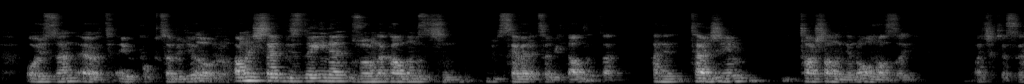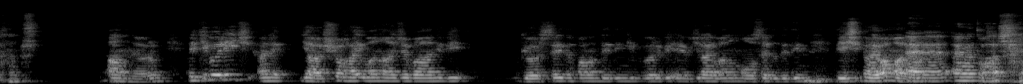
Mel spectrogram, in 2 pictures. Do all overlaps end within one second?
Yes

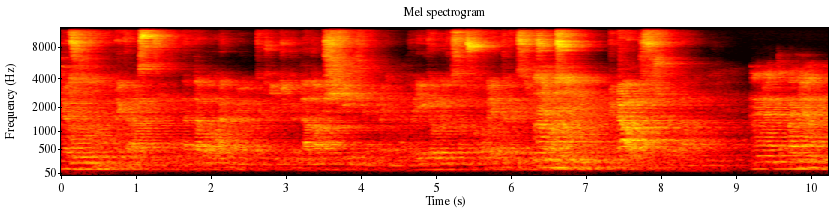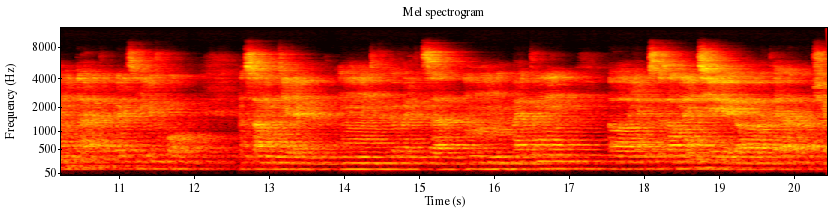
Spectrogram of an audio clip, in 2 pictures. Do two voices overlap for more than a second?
No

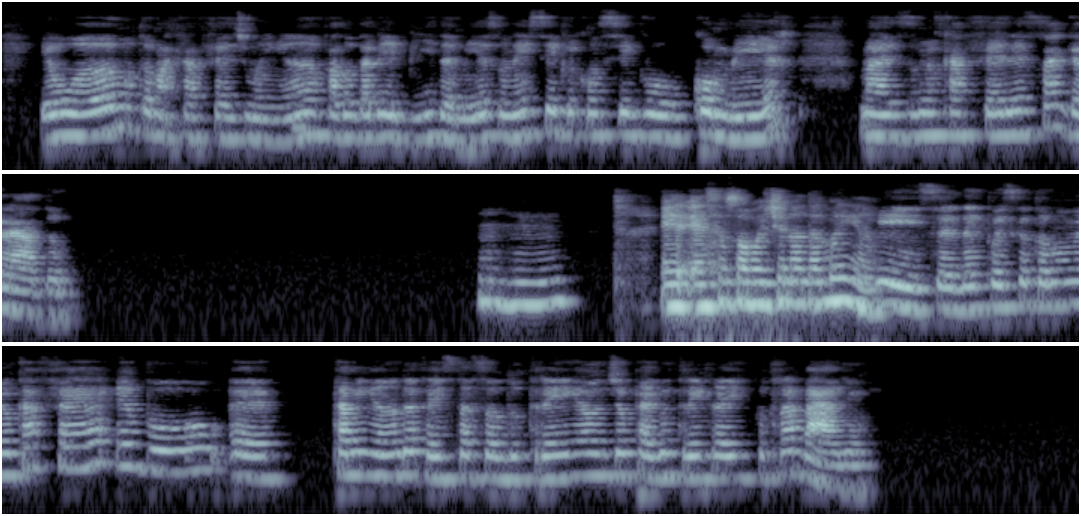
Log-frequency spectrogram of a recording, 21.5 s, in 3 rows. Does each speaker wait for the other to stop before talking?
Yes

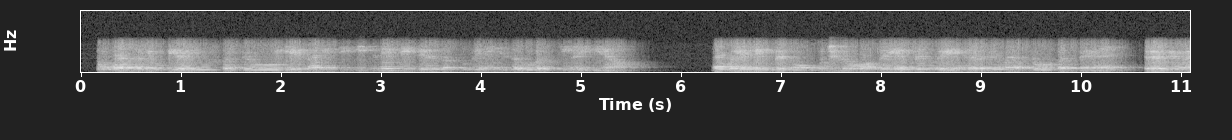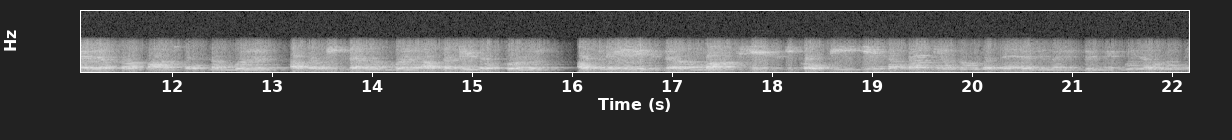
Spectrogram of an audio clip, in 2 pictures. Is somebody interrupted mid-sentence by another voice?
No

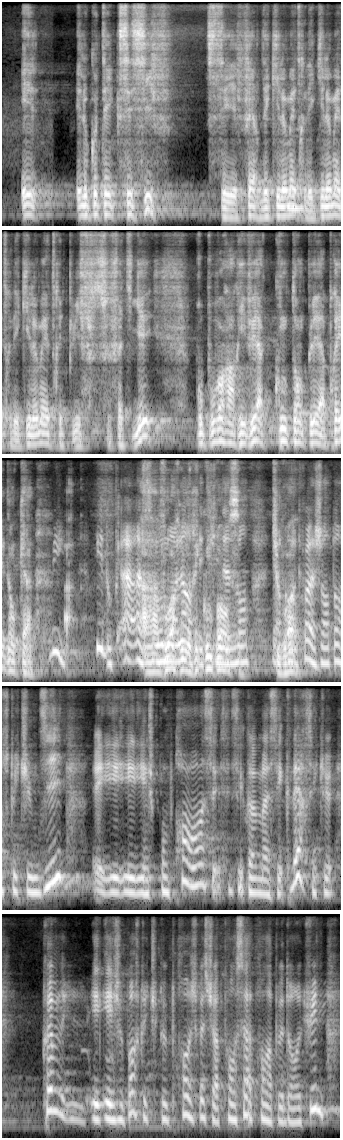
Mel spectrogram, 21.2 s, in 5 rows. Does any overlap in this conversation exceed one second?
Yes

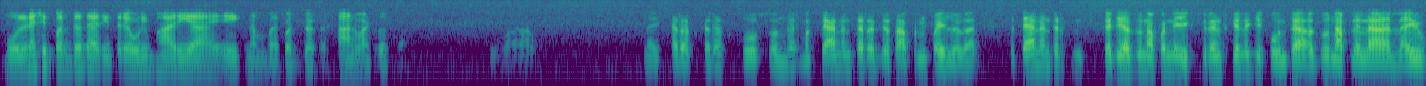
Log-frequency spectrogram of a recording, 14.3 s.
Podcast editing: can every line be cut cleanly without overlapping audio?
Yes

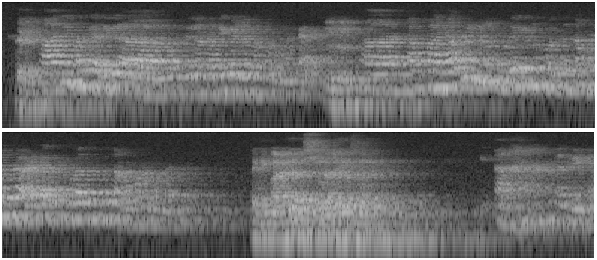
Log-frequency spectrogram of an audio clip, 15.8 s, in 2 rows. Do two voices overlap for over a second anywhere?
No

